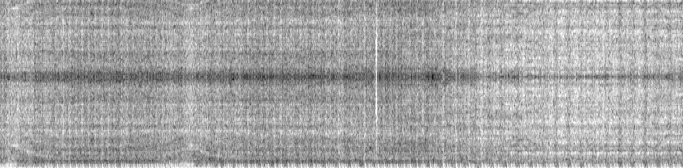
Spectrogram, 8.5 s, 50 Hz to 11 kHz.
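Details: 2001 Aprilia RSV Mille R race bike, Rotax V-twin, 3200 km, new Power Commander and battery, loud heat-wrapped exhaust; fires, climbs sharply on a blip, then settles into a loud, loping beat, clean and strong throughout.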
